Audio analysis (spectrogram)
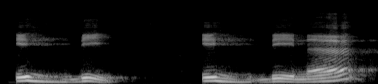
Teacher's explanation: Satu perhatiannya, huruf H mengalir, sifat rokhawahnya.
